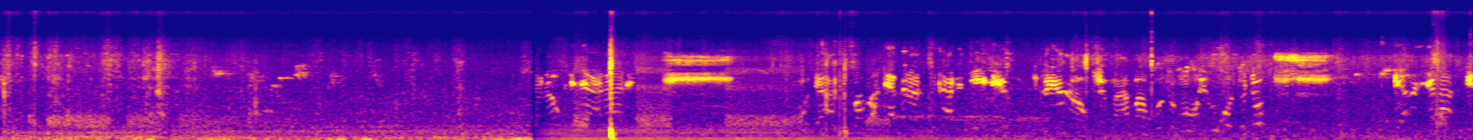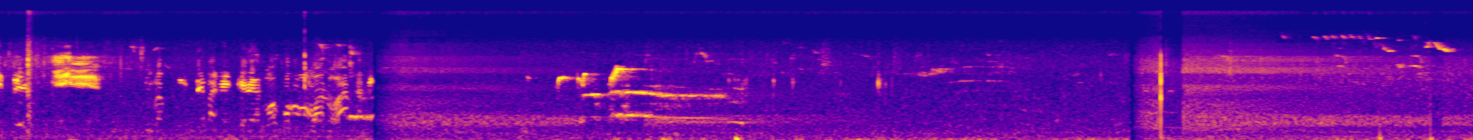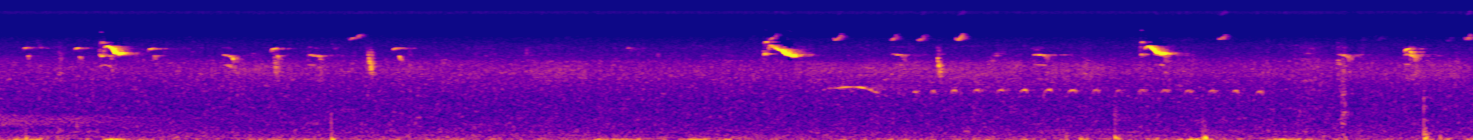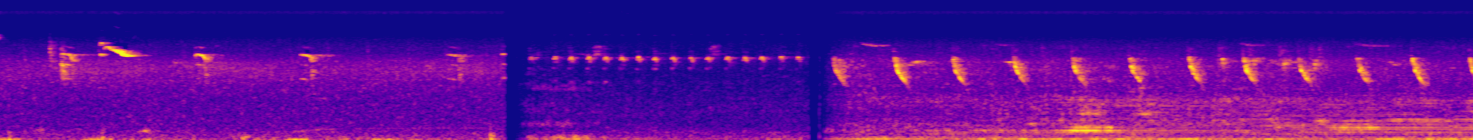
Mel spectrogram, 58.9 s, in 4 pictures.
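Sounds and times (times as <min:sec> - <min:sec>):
birds chirping: 0:05.2 - 0:18.5, 0:20.0 - 0:58.9
faint bird chirps: 0:20.0 - 0:22.2
faint outdoor hiss: 0:23.0 - 0:38.2.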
